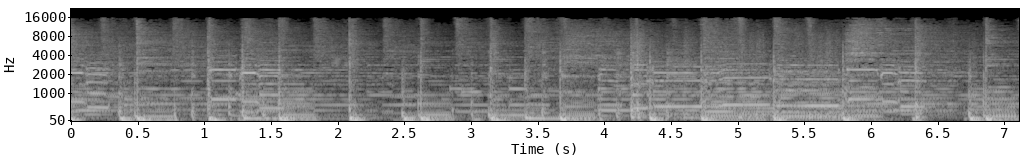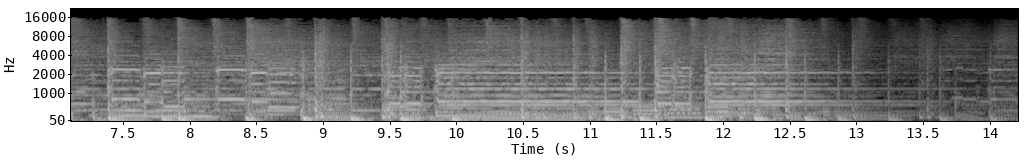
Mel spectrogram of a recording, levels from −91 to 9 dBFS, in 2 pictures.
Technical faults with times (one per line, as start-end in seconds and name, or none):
none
